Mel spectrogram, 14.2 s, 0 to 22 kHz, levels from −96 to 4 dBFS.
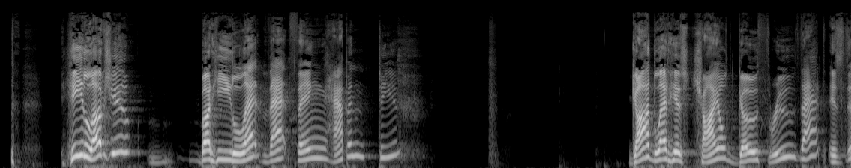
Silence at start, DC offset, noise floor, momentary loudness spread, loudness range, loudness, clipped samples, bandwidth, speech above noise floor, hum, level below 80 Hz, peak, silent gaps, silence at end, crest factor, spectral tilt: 0.2 s; under 0.1%; under -90 dBFS; 17 LU; 13 LU; -21 LUFS; under 0.1%; 16 kHz; over 69 dB; none; -56 dBFS; -2 dBFS; none; 0 s; 22 dB; -4 dB/octave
